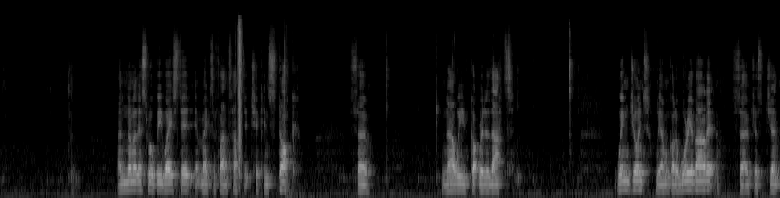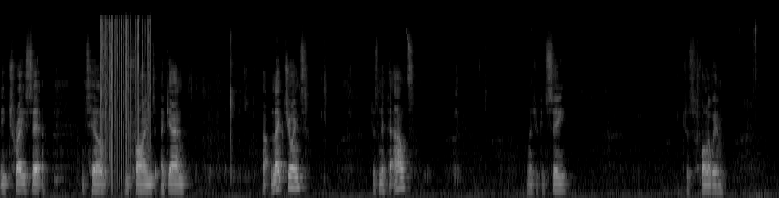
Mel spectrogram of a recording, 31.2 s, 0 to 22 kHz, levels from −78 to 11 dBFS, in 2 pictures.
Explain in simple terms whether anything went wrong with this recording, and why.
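Twice, a harsh scratching, rustling burst cuts across the audio: briefly from 4.71 to 4.86 seconds, and for about a second from 17.60 to 18.61 seconds. Each burst is roughly as loud as the sound itself, so it is hard to ignore. This is cable scratch noise. The likely cause is a worn cable, plug or control being moved, so its electrical contact rapidly flickers between good and poor, injecting uneven bursts of noise into the signal.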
